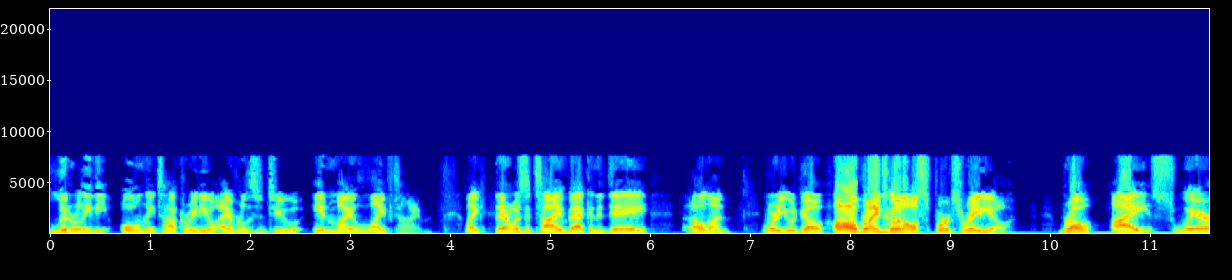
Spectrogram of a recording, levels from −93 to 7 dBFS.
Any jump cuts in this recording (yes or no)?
yes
